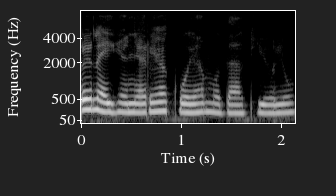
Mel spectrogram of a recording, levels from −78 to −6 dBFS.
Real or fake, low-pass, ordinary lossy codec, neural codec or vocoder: fake; 7.2 kHz; none; codec, 24 kHz, 1 kbps, SNAC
